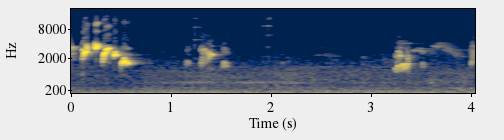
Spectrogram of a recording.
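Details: A red-whiskered bulbul in a training recording of 'lak wai' song opens with a fast run of five bright, chirpy whistled notes. Fainter single notes and a soft rising whistle follow over a low background hum.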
